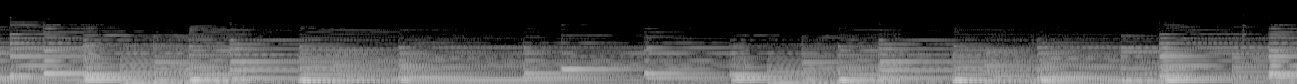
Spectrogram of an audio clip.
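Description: Slow background piano music, notes and chords struck about once a second and left to ring.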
